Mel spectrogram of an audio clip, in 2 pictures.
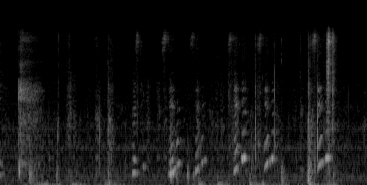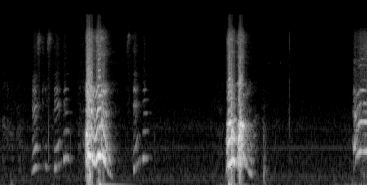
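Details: Siberian husky at play indoors with its owners: scattered soft whines and voices, then two sharp, loud, broadband barks about three seconds apart, and a final rising vocal burst, with human chatter throughout.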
